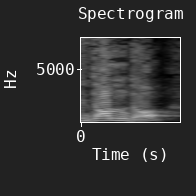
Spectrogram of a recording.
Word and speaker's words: দ্বন্দ্ব: একটা লেজ লাগিয়ে দেয় এটারে দন্ধ বানায় ফেলায় এটা কিন্তু আসলে একদম ঠিক নয় উচ্চারণটা দন্দ অর্থাৎ দন্ত বফলা দন্তানদ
